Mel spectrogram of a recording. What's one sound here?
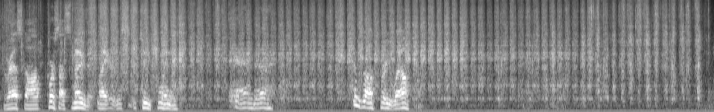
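Sandpaper scrapes back and forth in quick, steady strokes.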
